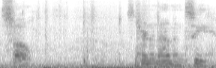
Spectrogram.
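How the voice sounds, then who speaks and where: A man's voice: fairly low pitch, flat delivery, slow. A man doing casual hands-on DIY narration inside a small trailer, thinking aloud informally as he works. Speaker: DIY vlogger. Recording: noisy, vehicle-like hum behind voice.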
